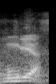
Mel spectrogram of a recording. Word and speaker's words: Munguía: Jamie, ¿cómo se pronuncia tu nombre? Jaime. Jaime, sí, pero el apellido. Munguía.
